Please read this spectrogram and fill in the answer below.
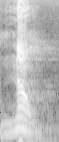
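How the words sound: It is said in an angry tone.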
